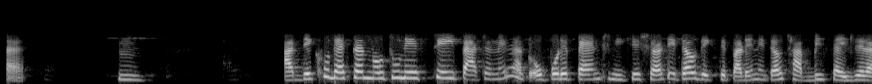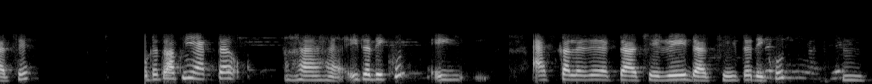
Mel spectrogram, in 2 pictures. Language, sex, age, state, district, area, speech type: Bengali, female, 30-45, West Bengal, Darjeeling, rural, conversation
